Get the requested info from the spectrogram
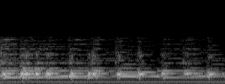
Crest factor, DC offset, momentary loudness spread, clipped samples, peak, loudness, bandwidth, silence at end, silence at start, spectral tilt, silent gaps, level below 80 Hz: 14 dB; under 0.1%; 8 LU; under 0.1%; -14 dBFS; -29 LUFS; 4 kHz; 0 s; 0 s; -10.5 dB/octave; none; -56 dBFS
